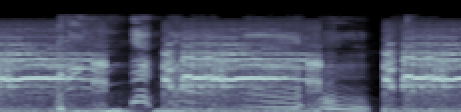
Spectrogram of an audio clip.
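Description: A rooster crows loudly, its harsh, drawn-out calls rising and falling, with a couple of brief breaks and a sharp clucking squawk near the end. No one speaks.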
